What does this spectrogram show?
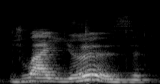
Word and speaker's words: joyeuse: joyeuse, feminino, né? Aqui esse eux vai se transformar em eu-se, euse, joyeuse.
